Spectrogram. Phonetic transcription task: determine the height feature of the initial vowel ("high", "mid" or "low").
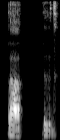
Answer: low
